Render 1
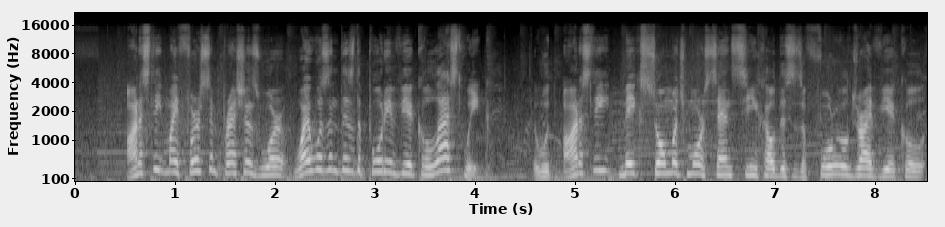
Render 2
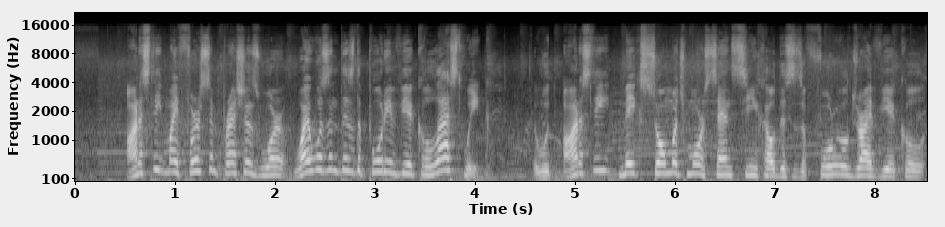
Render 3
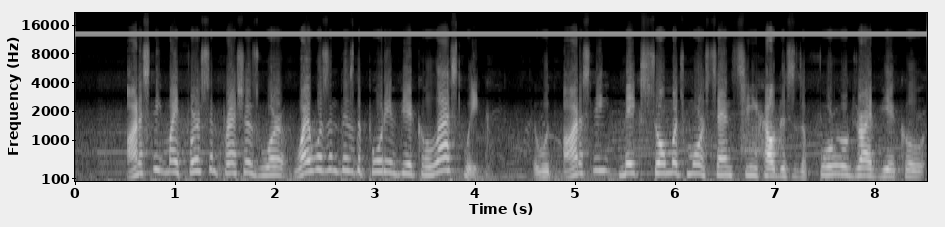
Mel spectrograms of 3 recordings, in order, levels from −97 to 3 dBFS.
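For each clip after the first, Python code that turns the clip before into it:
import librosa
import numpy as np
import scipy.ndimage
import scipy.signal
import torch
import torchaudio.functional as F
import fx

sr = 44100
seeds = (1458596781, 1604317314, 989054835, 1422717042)

y1 = fx.graphic_eq_15(x, sr, hz=(100, 400, 2500, 6300), db=(-12, -5, -4, 10))
y1 = F.gain(torch.from_numpy(y1), 5.0).numpy()
y2 = fx.wiener(y1, sr, points=15)
y2 = fx.spec_box(y2, sr, start_s=6.66, length_s=0.41, low_hz=640.0, high_hz=3800.0, gain_db=9)
y2 = fx.pwm(y2, sr, carrier_hz=13000.0)
y2 = F.gain(torch.from_numpy(y2), -5.5).numpy()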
